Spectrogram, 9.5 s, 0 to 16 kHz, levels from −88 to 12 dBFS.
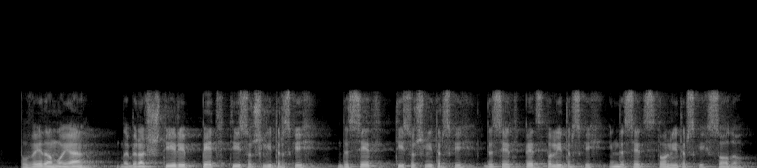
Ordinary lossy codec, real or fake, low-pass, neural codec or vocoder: none; fake; 7.2 kHz; codec, 16 kHz, 16 kbps, FunCodec, trained on LibriTTS, 50 frames a second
